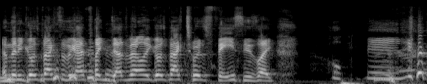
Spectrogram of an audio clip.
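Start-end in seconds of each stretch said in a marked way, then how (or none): 3.3-4.1 fake tearful crying, crocodile-tear pleading tone. Retelling a video where a fighter with fake tears begs: imitating a fake crying plea. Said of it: "fake tears on his face".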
